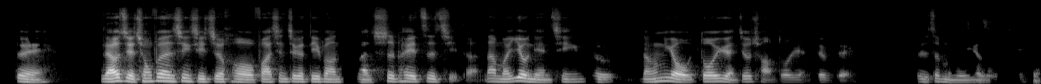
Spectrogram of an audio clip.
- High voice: No, low, 125 Hz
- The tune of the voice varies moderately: Yes, average, 3.0 semitones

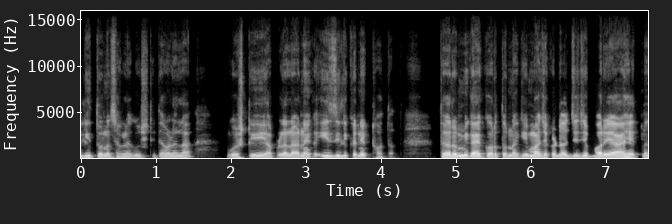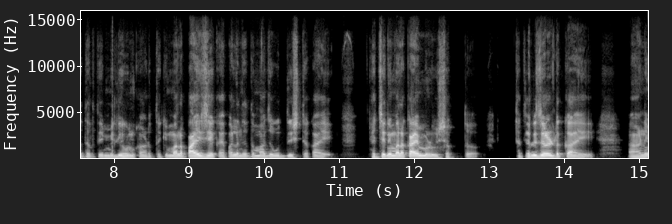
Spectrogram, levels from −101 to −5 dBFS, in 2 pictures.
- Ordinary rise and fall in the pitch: Yes, average, 3.0 semitones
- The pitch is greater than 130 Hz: Yes, medium, 140 Hz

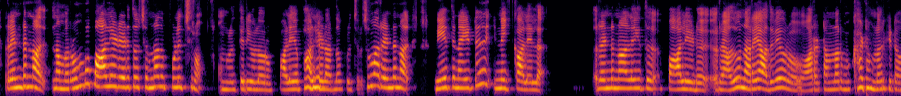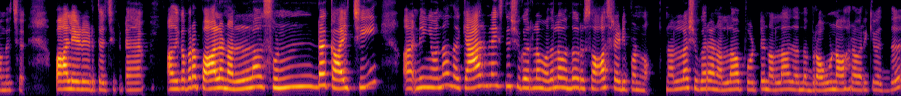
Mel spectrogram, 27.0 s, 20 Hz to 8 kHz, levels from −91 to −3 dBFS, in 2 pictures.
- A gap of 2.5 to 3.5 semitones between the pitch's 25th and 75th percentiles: No, average, 3.9 semitones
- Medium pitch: No, very high, 260 Hz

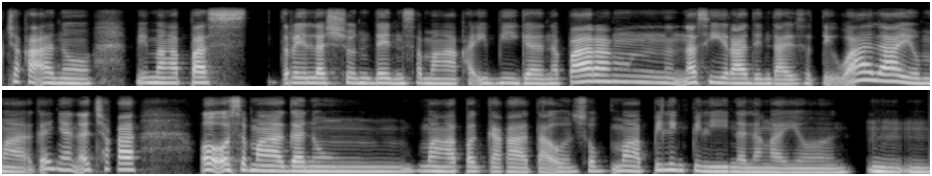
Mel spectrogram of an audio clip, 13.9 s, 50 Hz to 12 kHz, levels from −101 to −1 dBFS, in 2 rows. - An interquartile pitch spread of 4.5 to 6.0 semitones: No, average, 2.7 semitones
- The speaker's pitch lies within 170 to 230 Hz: Yes, medium, 185 Hz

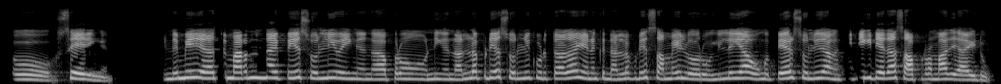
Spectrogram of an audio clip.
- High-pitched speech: Yes, very high, 270 Hz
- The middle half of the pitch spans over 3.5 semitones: No, average, 2.9 semitones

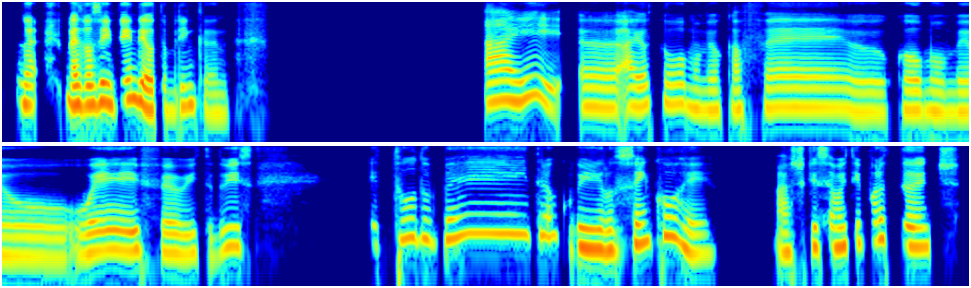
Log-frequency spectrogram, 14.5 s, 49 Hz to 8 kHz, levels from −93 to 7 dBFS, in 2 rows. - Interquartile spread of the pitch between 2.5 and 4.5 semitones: No, wide, 5.5 semitones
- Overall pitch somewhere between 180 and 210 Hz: Yes, medium, 185 Hz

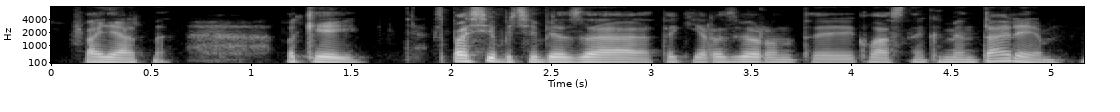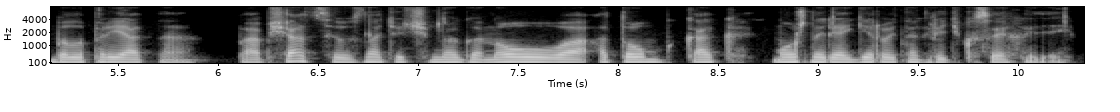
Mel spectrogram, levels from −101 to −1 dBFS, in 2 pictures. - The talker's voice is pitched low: Yes, low, 125 Hz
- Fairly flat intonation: Yes, narrow, 1.5 semitones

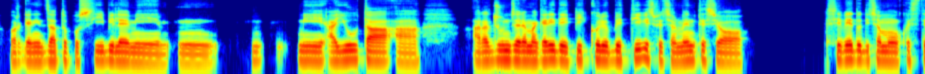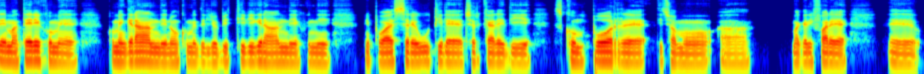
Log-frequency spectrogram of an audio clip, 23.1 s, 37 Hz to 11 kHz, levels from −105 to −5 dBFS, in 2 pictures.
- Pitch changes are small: Yes, narrow, 1.9 semitones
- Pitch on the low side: Yes, low, 100 Hz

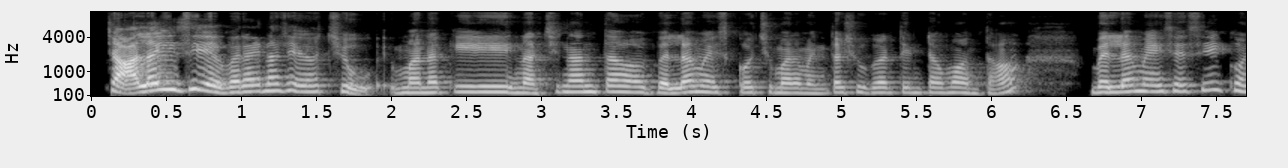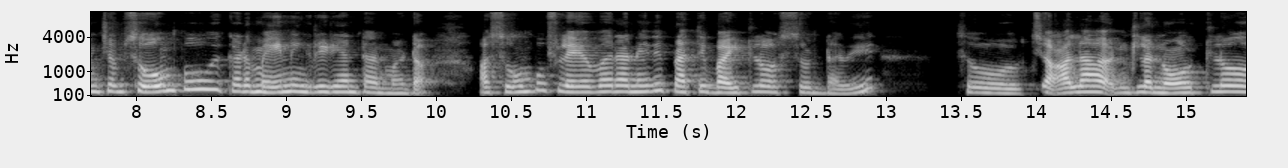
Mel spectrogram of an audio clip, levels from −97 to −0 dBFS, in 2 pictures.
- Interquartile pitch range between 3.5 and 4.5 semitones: No, average, 2.9 semitones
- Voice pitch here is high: Yes, high, 215 Hz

